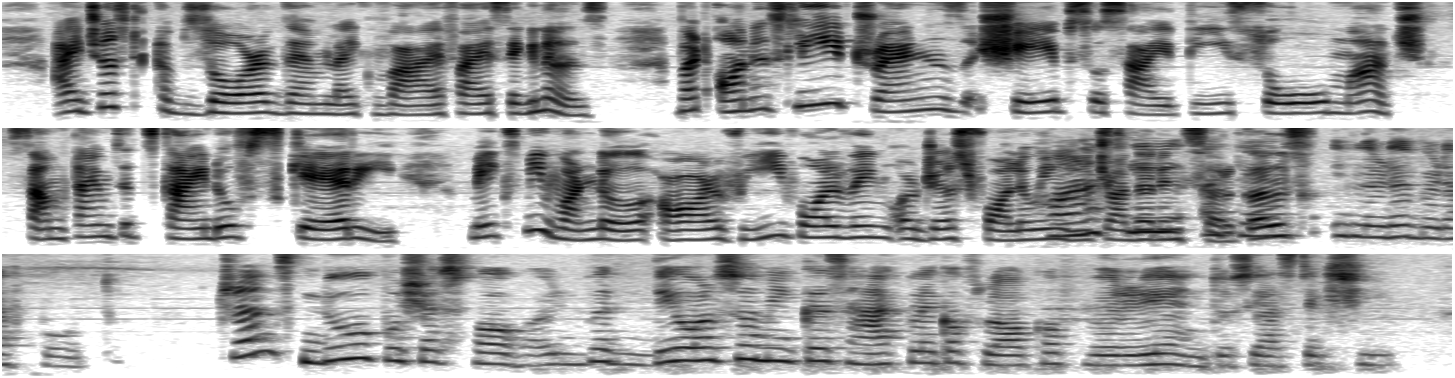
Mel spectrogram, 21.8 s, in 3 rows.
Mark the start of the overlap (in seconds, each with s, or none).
12.5 s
